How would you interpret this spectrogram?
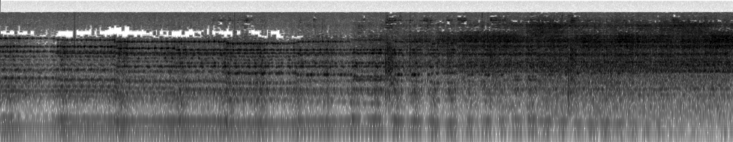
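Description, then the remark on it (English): A steam train engine on a nonstop run churns steadily and loudly, a continuous rumble with a droning hum layered over it, holding constant for the whole stretch with no voices. “Everyone thinks the regular engineer is running this engine.”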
